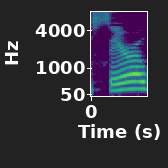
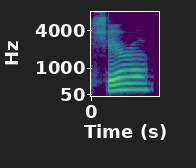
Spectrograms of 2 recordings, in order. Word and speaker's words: Shara: is I kissed um I think you say her name Sarah Wheeler but it's spelled s h a r a like sharah I called her Sarah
